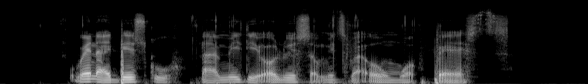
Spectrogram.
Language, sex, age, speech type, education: Nigerian Pidgin, male, 15-29, spontaneous, tertiary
